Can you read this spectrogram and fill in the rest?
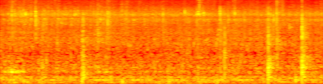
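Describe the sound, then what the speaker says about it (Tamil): Onions drop into hot oil in a pan for a non-veg Sunday lunch, setting off a steady, close hiss of frying with a few light clinks and no talk. "இப்போ வந்து பார்த்தீங்கன்னா ஆயில் வந்து ஹீட் ஆகிடுச்சு. வெங்காயம் சேர்த்துக்கலாம்."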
